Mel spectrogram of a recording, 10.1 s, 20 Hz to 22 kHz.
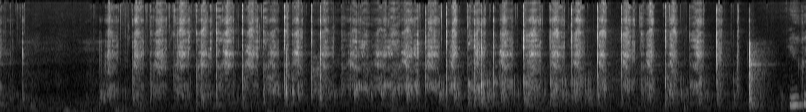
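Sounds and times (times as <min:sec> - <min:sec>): spoon stirring wet slime: 0:00.0 - 0:09.7.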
